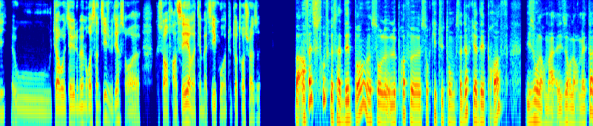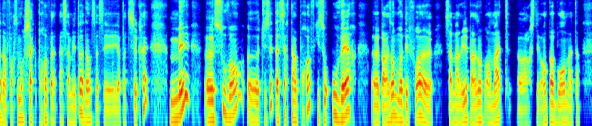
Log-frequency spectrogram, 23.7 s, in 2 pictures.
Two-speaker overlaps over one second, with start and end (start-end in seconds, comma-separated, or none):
none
